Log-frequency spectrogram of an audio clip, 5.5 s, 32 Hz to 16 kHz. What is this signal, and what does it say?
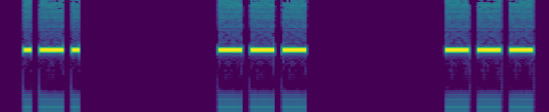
Morse code, heard as a keyed tone, about 15 wpm, spaced as for 5 wpm, 1000 Hz. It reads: ROO
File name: qotdfiles / 5wpm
